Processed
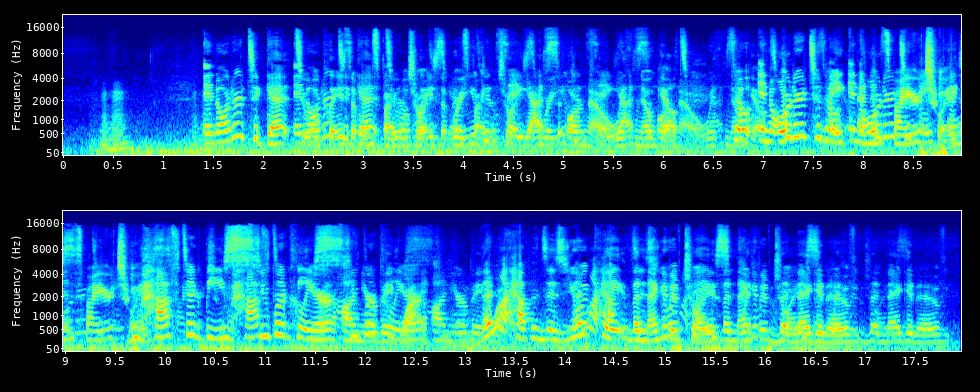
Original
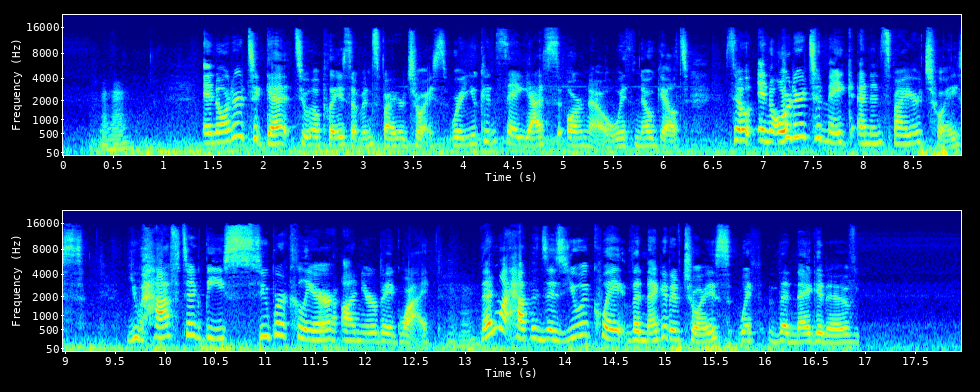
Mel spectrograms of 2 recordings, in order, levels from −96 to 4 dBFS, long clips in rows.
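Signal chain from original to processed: 8.37–8.94 s: resonant high shelf 1.6 kHz +8 dB, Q 3; feedback delay 901 ms, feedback 18%, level -5 dB; trim +1 dB

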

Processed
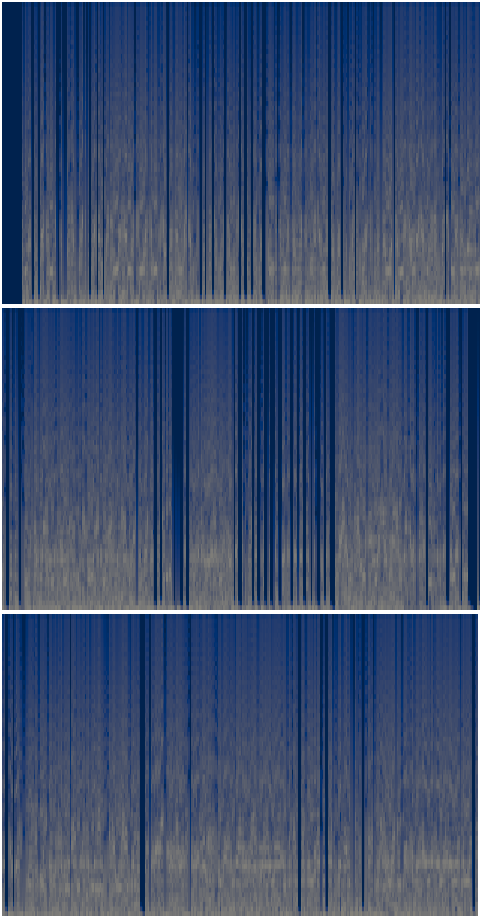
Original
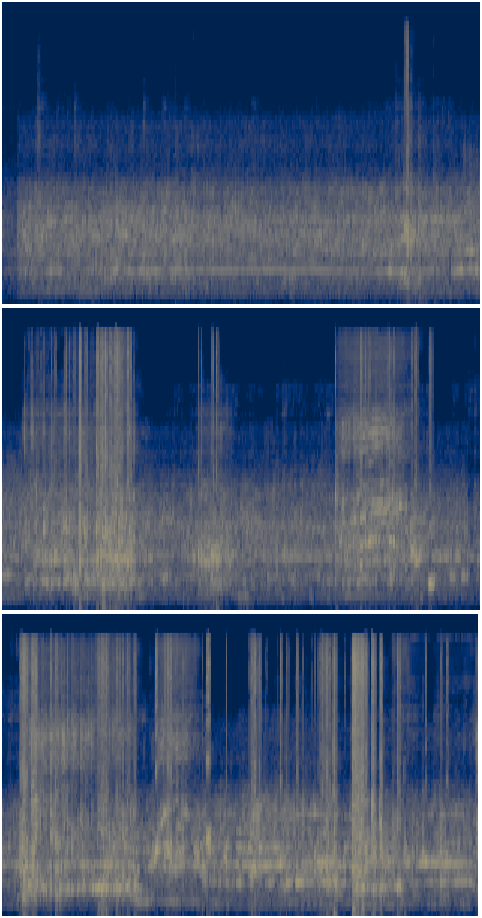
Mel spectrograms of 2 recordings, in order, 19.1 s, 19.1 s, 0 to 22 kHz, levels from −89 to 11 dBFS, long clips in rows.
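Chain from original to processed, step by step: local Wiener filter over 25 samples; wah-wah 5.8 Hz 460–1400 Hz, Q 3.7; compressor with a negative ratio -42 dBFS, ratio -1; Schmitt trigger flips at -42.5 dBFS; 3.48–4.21 s: doubling 45 ms -11.5 dB; 11.70–12.20 s: bass shelf 160 Hz -10.5 dB; trim +6.5 dB

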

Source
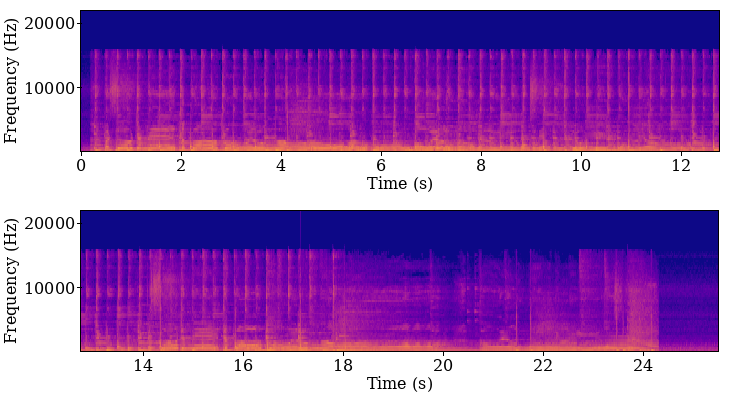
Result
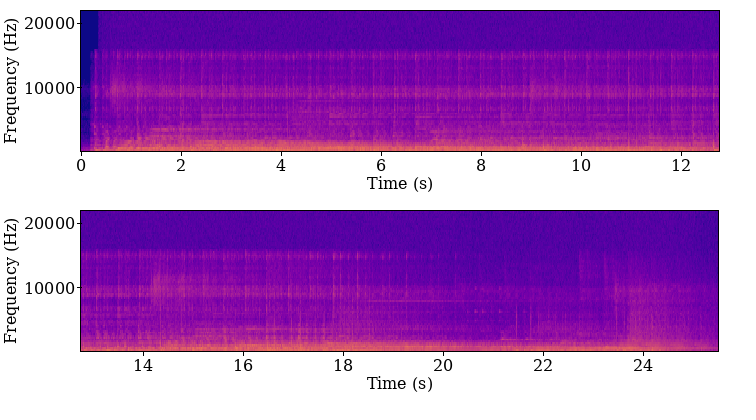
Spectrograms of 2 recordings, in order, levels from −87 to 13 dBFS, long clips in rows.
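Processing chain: on a send: thinning echo 489 ms, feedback 68%, high-pass 270 Hz, level -4 dB; on the sum: bit-crushed delay 152 ms, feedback 55%, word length 7-bit, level -4 dB; trim -8.5 dB

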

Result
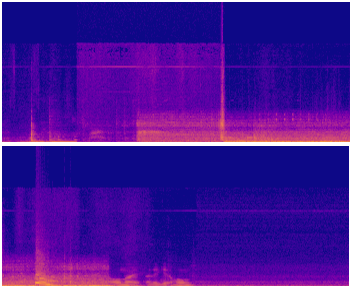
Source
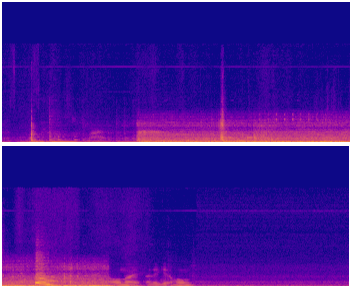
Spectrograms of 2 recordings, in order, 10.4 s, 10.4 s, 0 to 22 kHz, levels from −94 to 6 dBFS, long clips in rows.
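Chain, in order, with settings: 1.12–3.34 s: tilt EQ +4.5 dB/octave; hard clipper -18.5 dBFS, distortion -19 dB

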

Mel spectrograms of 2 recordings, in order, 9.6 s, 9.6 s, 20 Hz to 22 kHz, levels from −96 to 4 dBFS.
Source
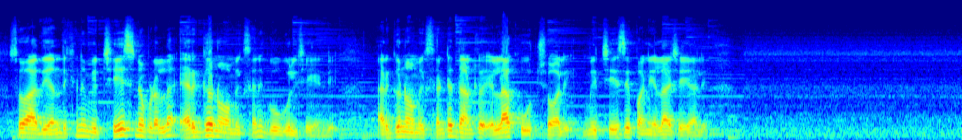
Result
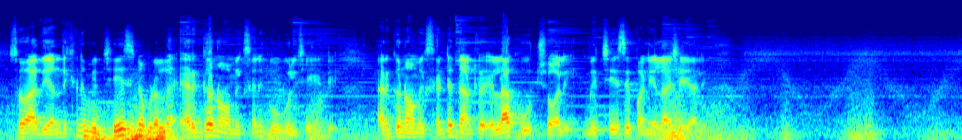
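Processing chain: wind noise 240 Hz -37 dBFS; 0.84–1.66 s: tilt EQ -4.5 dB/octave; sweeping bell 0.98 Hz 830–3800 Hz +7 dB; trim -1.5 dB

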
